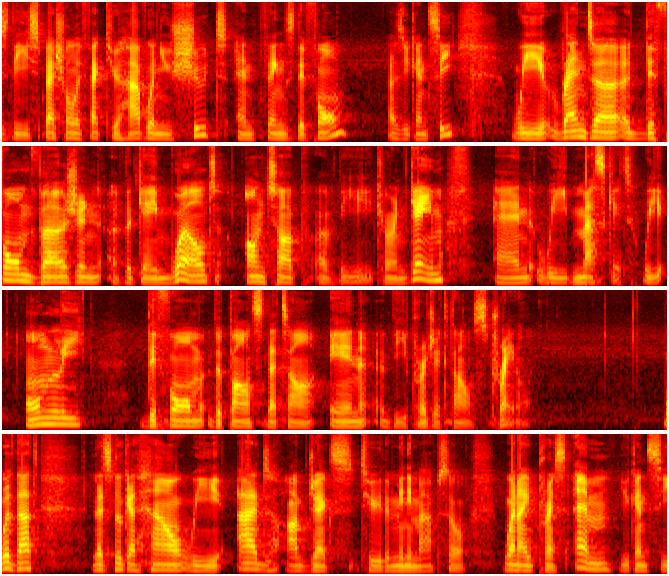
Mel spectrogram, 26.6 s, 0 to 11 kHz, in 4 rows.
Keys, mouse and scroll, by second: 0.4 F6, 1.8 space, 2.1 d, 3.3 a, 4.5 d, 8.1 space, 8.5 a, 9.7 a, 10.2 d, 13.1 a, 13.7 space, 14.2 a, 14.9 d, 15.9 d, 16.9 a, 18.7 F8, 23.3 F6, 24.7 m.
